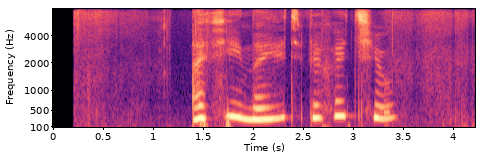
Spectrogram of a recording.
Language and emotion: Russian, positive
